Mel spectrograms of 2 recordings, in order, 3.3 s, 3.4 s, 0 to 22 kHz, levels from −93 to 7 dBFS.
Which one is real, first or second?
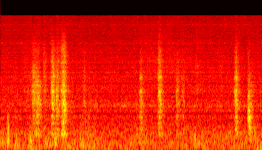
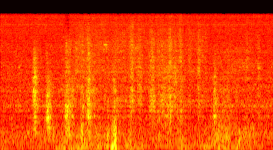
second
